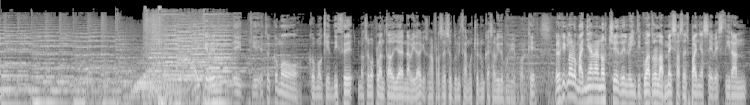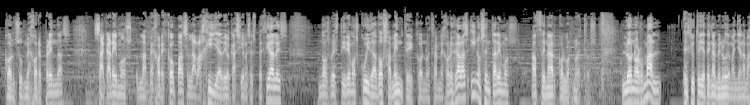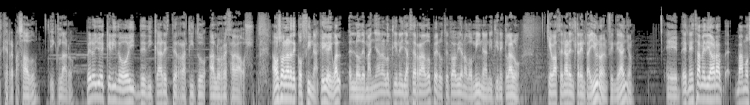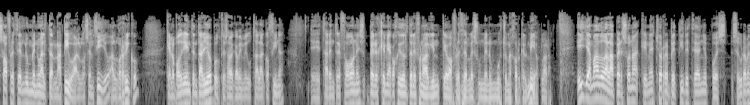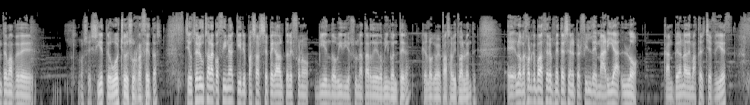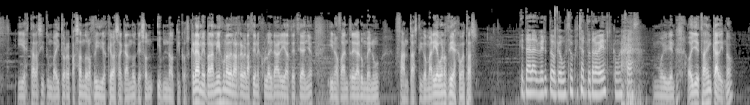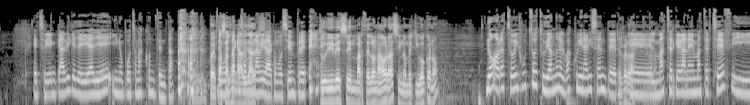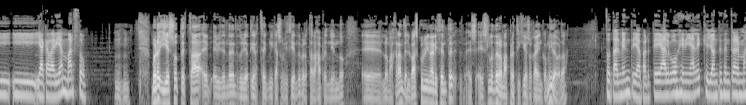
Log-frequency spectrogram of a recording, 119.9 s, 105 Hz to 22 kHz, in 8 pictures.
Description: María Lo, ganadora de 'Masterchef 10', ha entrado en 'Herrera en COPE' para recomendar y explicar el menú que tiene en mente para estas navidades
